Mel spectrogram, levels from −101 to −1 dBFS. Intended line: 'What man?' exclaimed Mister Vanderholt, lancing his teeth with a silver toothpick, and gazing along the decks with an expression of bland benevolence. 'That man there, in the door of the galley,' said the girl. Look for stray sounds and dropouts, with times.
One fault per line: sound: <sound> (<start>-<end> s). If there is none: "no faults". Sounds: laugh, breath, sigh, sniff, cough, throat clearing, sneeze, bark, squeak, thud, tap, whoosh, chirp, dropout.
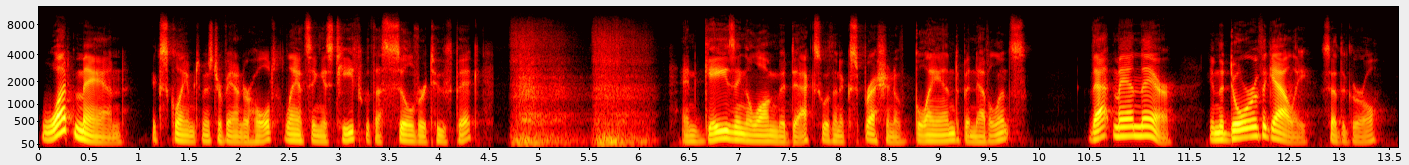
sound: breath (4.7-6.2 s)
